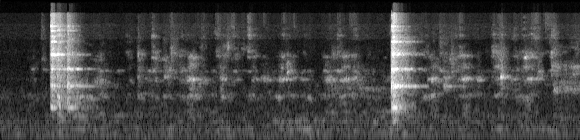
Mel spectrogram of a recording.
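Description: Vegetables and ginger are mixed in a bowl, with two sharp utensil clinks against the dish and lighter scraping and tapping in between. The sounds are close and fairly quiet, with faint talk in the background.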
